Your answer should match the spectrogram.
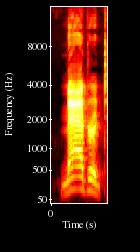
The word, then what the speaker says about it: Madrid: Okay, if you live in Anson, Avon, Carrabassett Valley, Carthage, East Central Franklin, Freeman Township, Kingfield, Madrid Township, and yes, those of you not from Maine, it is pronounced Madrid here, even though it's spelled just like the city in Spain.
